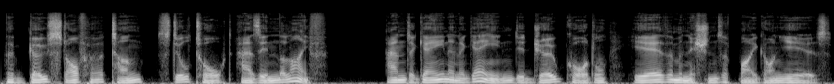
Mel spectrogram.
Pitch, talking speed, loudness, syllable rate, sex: 95 Hz, 170 wpm, -15 LUFS, 4.4 syllables/s, male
